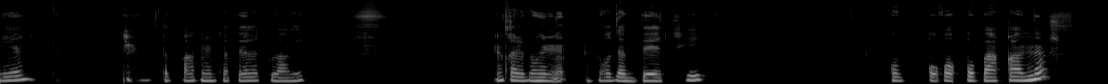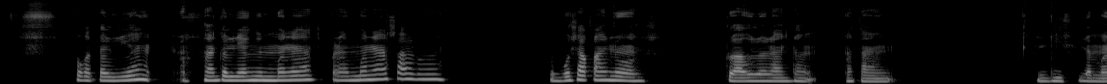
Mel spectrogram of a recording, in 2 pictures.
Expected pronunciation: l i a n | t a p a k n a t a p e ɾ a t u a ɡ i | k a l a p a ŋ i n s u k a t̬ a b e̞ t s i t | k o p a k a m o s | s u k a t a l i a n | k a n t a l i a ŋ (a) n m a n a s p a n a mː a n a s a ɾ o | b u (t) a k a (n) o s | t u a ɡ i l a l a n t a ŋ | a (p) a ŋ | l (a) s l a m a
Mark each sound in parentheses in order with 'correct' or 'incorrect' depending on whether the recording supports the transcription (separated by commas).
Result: incorrect, incorrect, correct, incorrect, incorrect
